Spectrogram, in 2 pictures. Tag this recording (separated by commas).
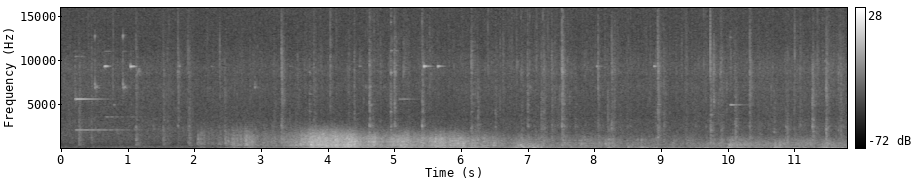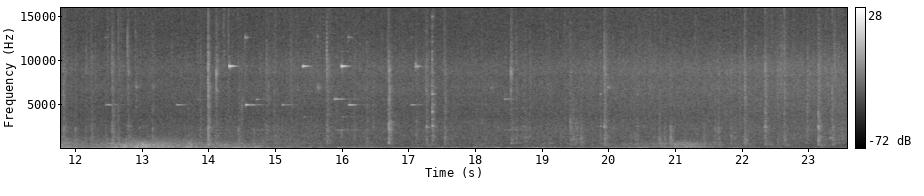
Thunderstorm, Thunder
